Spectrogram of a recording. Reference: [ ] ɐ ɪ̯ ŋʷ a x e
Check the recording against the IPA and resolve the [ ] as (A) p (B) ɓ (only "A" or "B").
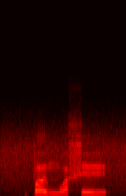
A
